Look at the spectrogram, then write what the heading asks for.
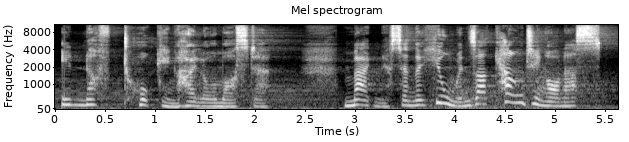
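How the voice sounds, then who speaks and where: A woman's voice: on the low side, animated, a little slow, big-room sound, faint music behind. An actress playing a young female elf warrior in a fantasy video game cutscene, speaking curtly and with determination. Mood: determined. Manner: curt, determined.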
